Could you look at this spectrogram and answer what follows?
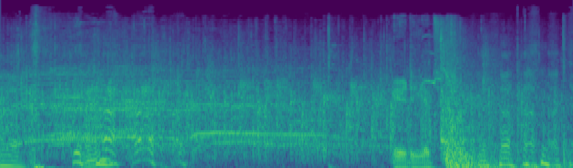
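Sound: round of applause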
